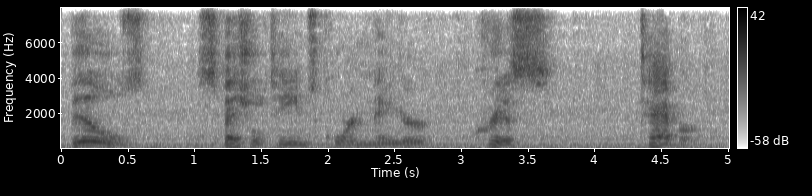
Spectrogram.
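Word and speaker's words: Tabor: special teams coordinator, Chris Tabber. At least that's the way I'm pronouncing it. I haven't really heard people say it very often. So Tabber, T- A B O R. So we're going with Tabber.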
